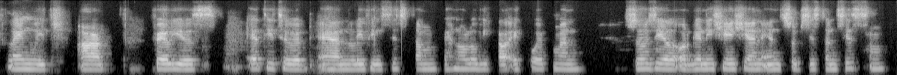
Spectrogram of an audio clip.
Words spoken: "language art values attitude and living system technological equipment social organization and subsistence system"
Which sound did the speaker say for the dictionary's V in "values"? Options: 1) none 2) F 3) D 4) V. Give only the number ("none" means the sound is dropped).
2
